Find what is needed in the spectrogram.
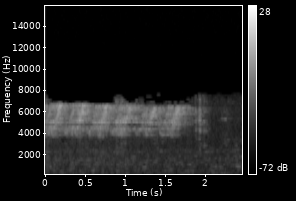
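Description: A steady, high-pitched trill that stops shortly before the end.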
